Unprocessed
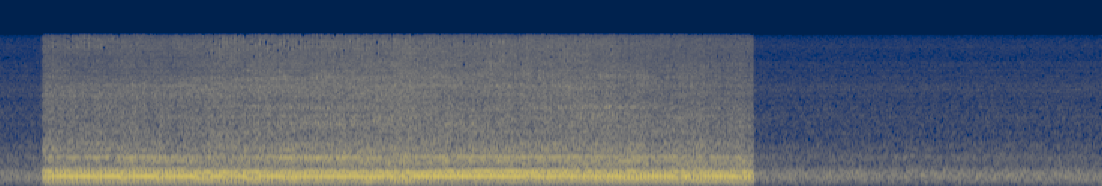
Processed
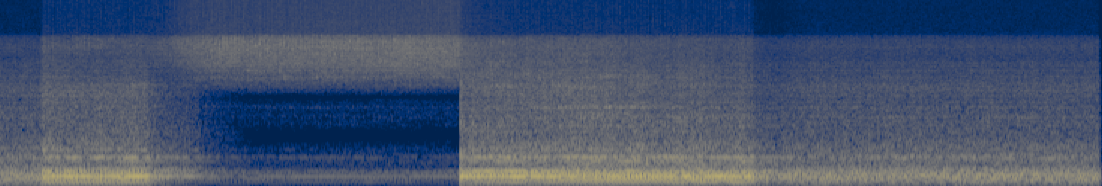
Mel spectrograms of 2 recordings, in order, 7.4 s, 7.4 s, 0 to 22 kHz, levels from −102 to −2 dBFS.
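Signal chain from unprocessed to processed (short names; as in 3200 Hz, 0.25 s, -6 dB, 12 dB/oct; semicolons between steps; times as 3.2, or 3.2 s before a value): G.711 law mismatch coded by mu; 1–3.08 inverse Chebyshev high-pass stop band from 2800 Hz, stop band 40 dB; compressor 2:1, threshold -40 dBFS, peak gain reduction 11.5 dB; speakerphone echo 0.34 s, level -14 dB; non-linear reverb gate 0.37 s falling, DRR 5 dB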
